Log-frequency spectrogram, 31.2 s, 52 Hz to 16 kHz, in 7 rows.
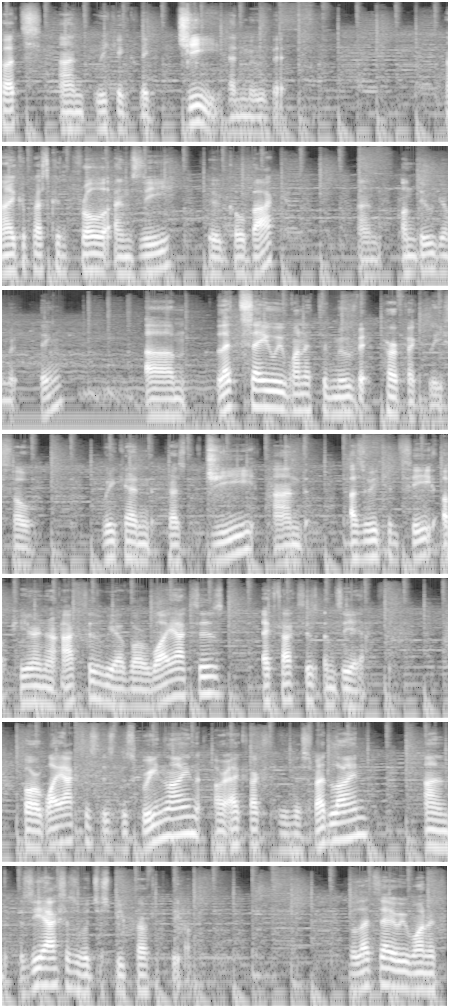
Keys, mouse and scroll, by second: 1.7 g, 5.9 ctrl+z, 10.7-13.8 middle drag, 14.3-15.3 middle drag, 15.3 g, 21.8-22.8 middle drag, 22.8-24.3 scroll down 1, 24.3-25.8 scroll down 1, 25.9-26.6 middle drag, 26.6-28.5 scroll down 1, 28.5-31.2 middle drag.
